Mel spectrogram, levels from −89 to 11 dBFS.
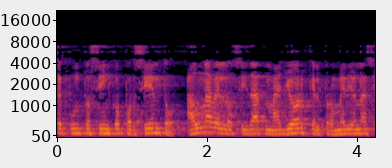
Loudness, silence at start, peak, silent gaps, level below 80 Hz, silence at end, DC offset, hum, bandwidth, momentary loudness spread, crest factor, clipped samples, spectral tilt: -23 LUFS; 0 s; -8 dBFS; none; -50 dBFS; 0 s; under 0.1%; none; 7.4 kHz; 4 LU; 16 dB; under 0.1%; -6.5 dB/octave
